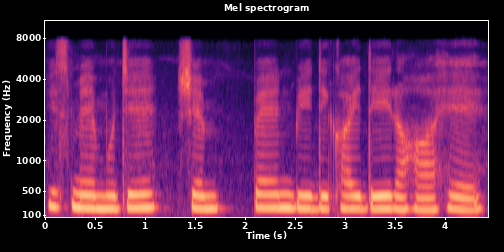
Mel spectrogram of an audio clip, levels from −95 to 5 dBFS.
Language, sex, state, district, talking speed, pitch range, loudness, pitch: Hindi, female, Arunachal Pradesh, Papum Pare, 110 wpm, 210-220 Hz, -12 LUFS, 210 Hz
